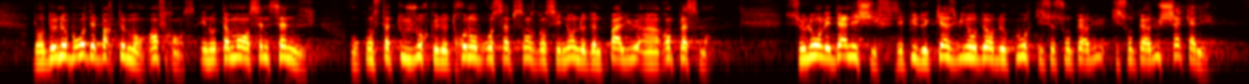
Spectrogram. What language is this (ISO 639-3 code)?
fra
